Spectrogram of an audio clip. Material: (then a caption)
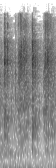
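Metal. An activated two-part polyurethane spray paint can is shaken so its mixing ball rattles inside to mix the paint. Four quick, bright, high rattling bursts are heard with almost no low end and very little ring after each shake. The ball moving freely indicates the paint is being mixed as it should.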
